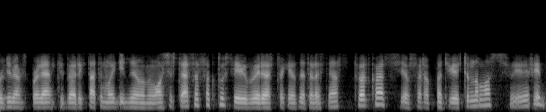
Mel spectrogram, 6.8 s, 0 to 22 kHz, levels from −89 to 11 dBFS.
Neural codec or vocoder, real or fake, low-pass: codec, 16 kHz, 1 kbps, FunCodec, trained on LibriTTS, 50 frames a second; fake; 3.6 kHz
